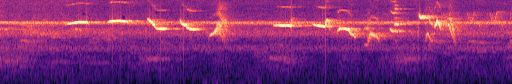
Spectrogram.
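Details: Oriental magpie-robin singing strongly, fired up for fighting wild decoy birds; sharp whistled slurs and quick downward flicks in bursts about three per second, over a constant faint high-pitched hum.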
